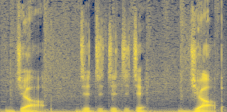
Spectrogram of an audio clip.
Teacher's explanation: Es una che sonora, che, che, che, activando las cuerdas vocales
